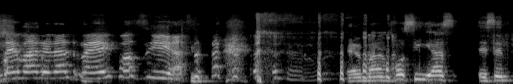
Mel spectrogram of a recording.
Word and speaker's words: Josías: Josías, se escribe Josias, Josías, el rey Josías.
